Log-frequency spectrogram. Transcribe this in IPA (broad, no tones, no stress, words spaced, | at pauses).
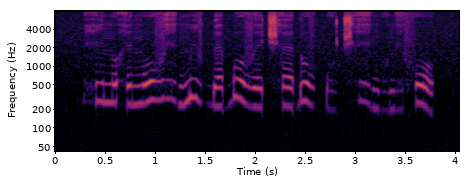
hinʊheŋo ve̤ ŋ͡mivɡ͡bɛ ɓʊvet͡ʃʰɛ ɗʊvk͡po̤ t͡ʃʰe̤ŋo̤ ne̤fo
